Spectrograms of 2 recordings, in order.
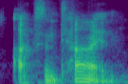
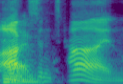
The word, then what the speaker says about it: Oxenteen: By the way, it's pronounced Oxenteen. Oh, Oxenteen, like time.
